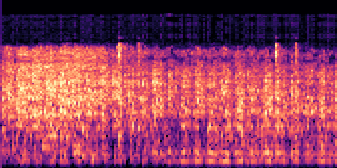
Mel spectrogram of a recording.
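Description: An engine running steadily with a low hum, loud against the room.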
